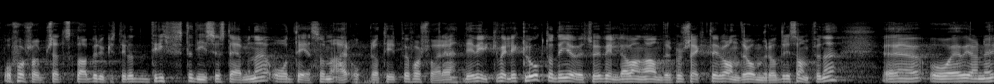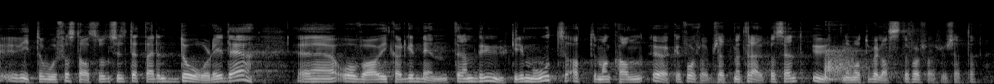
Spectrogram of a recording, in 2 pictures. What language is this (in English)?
Norwegian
